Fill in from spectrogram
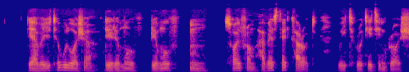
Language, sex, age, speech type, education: Nigerian Pidgin, male, 30-45, spontaneous, tertiary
